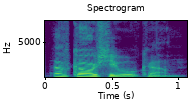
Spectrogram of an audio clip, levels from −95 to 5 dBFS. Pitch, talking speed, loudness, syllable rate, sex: 115 Hz, 280 wpm, -17 LUFS, 6.4 syllables/s, male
